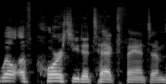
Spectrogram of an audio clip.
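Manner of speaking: ordinary talk, nothing marked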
